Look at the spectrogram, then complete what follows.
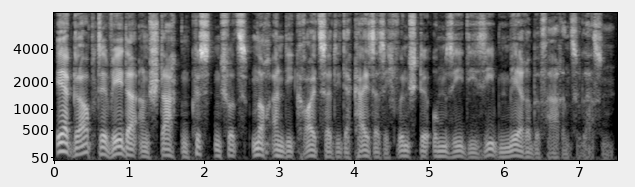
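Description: A man reading a scripted history documentary as an audiobook narrator, in a measured, literary delivery with deliberate phrasing. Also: very deep voice, lively intonation, creaky.

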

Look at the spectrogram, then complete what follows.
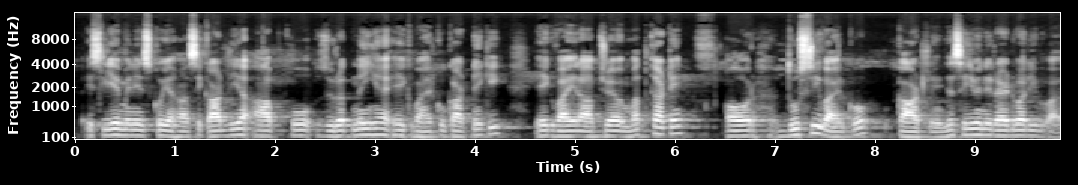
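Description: A man's voice: medium pitch, mellow. A man with a Pakistani Urdu accent hosting a hands-on tech tutorial, chatting casually with fillers as he works with his hands at a table. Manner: casual explanatory, many fillers, describes while working. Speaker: tech channel host.

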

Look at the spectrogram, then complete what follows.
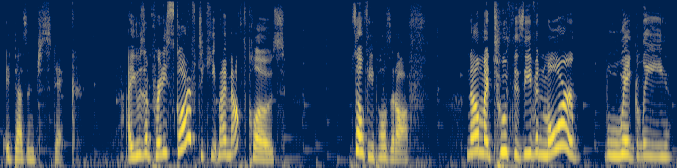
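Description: Young female children's storyteller, high voice, expressive and playful delivery, light music underneath. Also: takes it slowly, dry recording. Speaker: storyteller and children's channel host. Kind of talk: animated children's book read-aloud. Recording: music behind the voice.

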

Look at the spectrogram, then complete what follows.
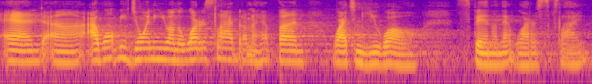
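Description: Low, slightly raspy woman pastor. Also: steady tone, moderate pace. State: recovering from illness, hoarse. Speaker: senior minister. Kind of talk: pastor addressing congregation. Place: large church sanctuary, at the pulpit. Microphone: pulpit microphone. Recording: long church reverb.

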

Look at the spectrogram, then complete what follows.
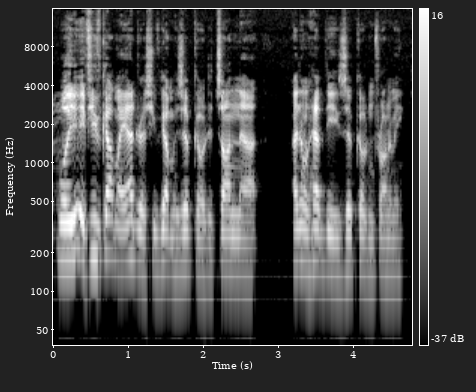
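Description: A man's voice: medium pitch, fairly even intonation, fairly quick, fairly bright tone. A man having a casual phone conversation, giving brief, matter-of-fact replies to a caller, recorded on a handheld phone. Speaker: call recipient playing along with a scam caller. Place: office, beside a desk phone. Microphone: handheld phone camera.

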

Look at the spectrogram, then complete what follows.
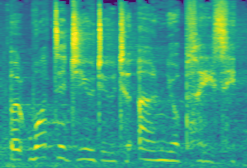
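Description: An actress playing a tough, suspicious young warrior in a video game, terse and confrontational. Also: female voice, mid-range voice, moderate pace, noisy background, close to an everyday voice. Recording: echoey, under loud music.

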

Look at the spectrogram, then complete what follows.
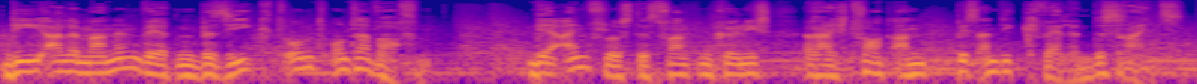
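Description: Low-voiced male documentary narrator over music. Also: expressive, moderate pace. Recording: music bed behind narration.

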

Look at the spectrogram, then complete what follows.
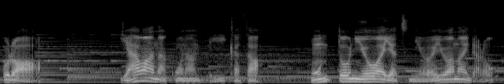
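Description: An actor as kindly cafe man, lively intonation. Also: sits low, moderate pace. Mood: gentle, friendly. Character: easygoing, kindly male cafe keeper. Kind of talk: voice drama dialogue. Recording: music clearly behind the voice.

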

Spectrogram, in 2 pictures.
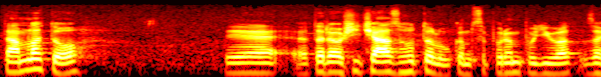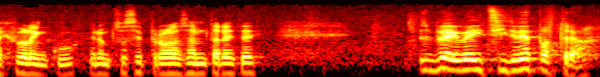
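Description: A man's voice: mid-range voice, steady tone, a bit bright, slight background noise. A young man in his twenties giving loose, slangy commentary while walking through an abandoned hotel, filmed close on a handheld camera. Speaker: urbex vlogger. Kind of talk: casual walk-through commentary. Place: abandoned hotel, indoors and on rooftops. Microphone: handheld camera close to face.

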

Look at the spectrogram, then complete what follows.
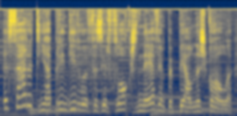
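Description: A woman narrating a preschool cartoon as a gentle storyteller, with a European Portuguese accent. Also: mid-range voice, lively intonation, fairly quick, music in the background, close to an everyday voice. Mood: storytelling. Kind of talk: scripted children's storytelling narration.

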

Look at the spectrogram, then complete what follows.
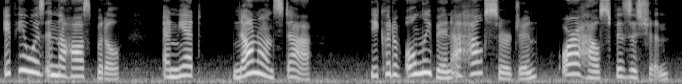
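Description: A woman voicing a confident, teasing male detective in a storybook reading, shrewd and theatrical, with deliberate deductions. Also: sits high, sing-song.

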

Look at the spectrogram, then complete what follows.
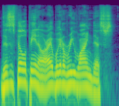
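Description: A man's voice: a little high, quick pace. A young man hosting a sneaker livestream from a small room with a close mic, joking loosely, laughing often and mimicking voices. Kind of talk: casual live stream chat. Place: small room with blue lighting, indoors. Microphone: studio mic on a boom arm, close.

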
